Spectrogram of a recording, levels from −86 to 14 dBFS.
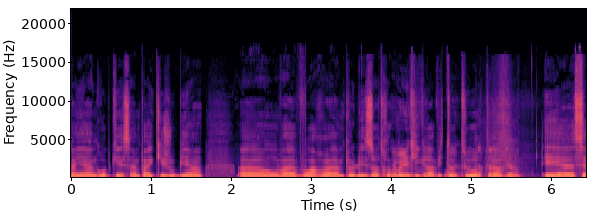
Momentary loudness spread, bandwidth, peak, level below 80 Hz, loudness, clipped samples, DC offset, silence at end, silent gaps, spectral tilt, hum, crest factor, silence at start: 6 LU; 17 kHz; -2 dBFS; -44 dBFS; -18 LUFS; under 0.1%; under 0.1%; 0 s; none; -6 dB/octave; none; 14 dB; 0 s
